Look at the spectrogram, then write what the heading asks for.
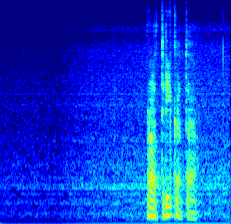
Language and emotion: Russian, neutral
